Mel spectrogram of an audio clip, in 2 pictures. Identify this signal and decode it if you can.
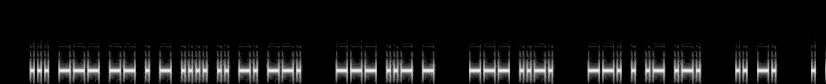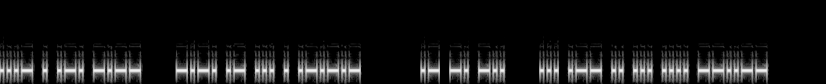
Morse code, heard as a keyed tone, about 34 wpm, 650 Hz. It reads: SOMETHING OUT OF GEAR IN EVERY CASE. AND SWISH,
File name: Book Two / 07-Chapter 7 - 33 WPM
